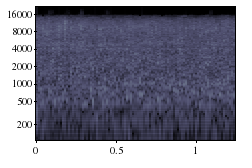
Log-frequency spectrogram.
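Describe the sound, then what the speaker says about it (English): A natural stream flows outdoors, its steady broadband rush of water running continuously and close, with no voices over it. "As you can see, I've come to a natural water source."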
